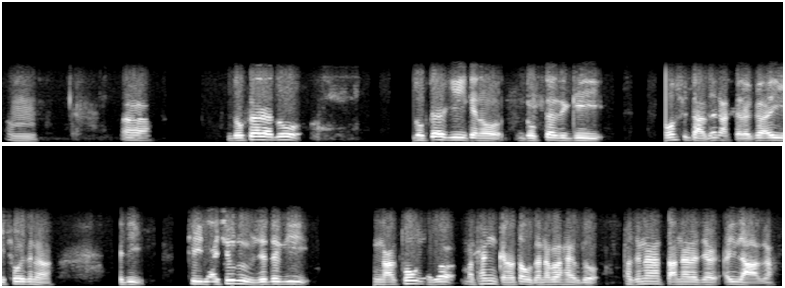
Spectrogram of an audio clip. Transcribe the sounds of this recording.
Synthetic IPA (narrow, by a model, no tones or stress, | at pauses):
m | dɔk̚tɐɾɐdo | dɔk̚tɐɾɡikɐjnodɔk̚tɐɾɡi | hospitaldɐlak̚tɐɾɐɡɐːjsojzɐnɐ | majdi | silajsuɾubzɐdɐɡi | ŋak̚tʰok̚nɐbɐmɐtʰɐŋkɐjnotɐwdɐnɐbɐɦajbɐdɔ | pʰɐzɐnɐtanɐɾɐzʔɐ̰jlaɡɐ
